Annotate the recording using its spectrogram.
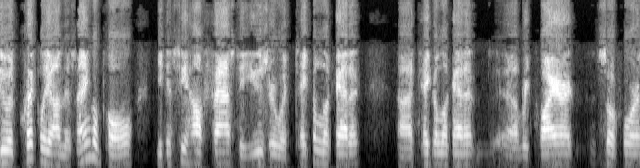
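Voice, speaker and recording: In an ordinary speaking voice, a man talks at a fairly quick pace with fairly high pitch, fairly even intonation and big swings in loudness. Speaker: software demonstrator. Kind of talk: live software demonstration.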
